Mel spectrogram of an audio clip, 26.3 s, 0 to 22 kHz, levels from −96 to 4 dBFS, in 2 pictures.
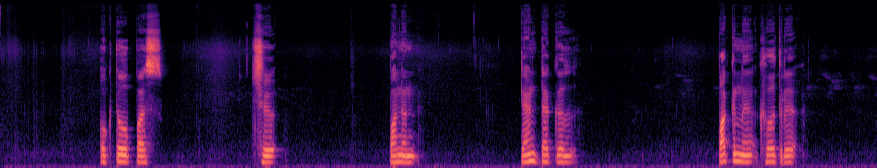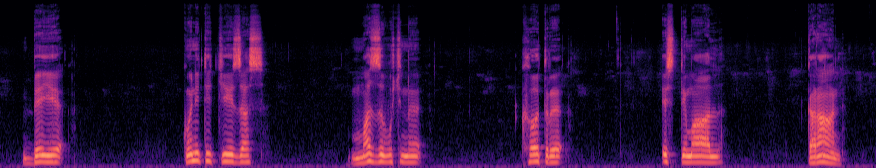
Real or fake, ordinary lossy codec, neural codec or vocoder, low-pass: fake; none; vocoder, 48 kHz, 128 mel bands, Vocos; 19.8 kHz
